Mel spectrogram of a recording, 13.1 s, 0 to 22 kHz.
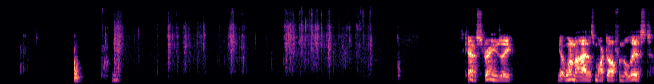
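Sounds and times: paper and packaging rustling: 2.1s - 7.6s.

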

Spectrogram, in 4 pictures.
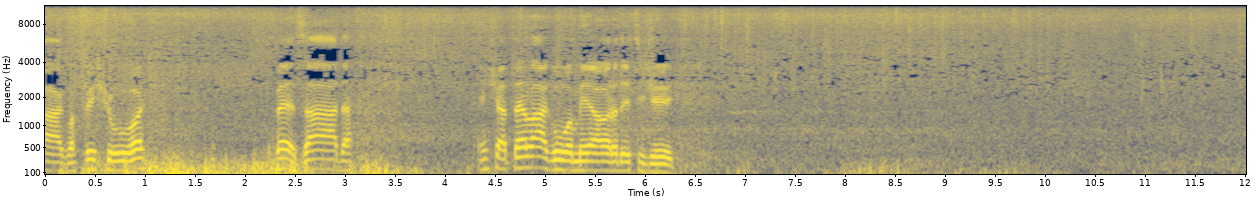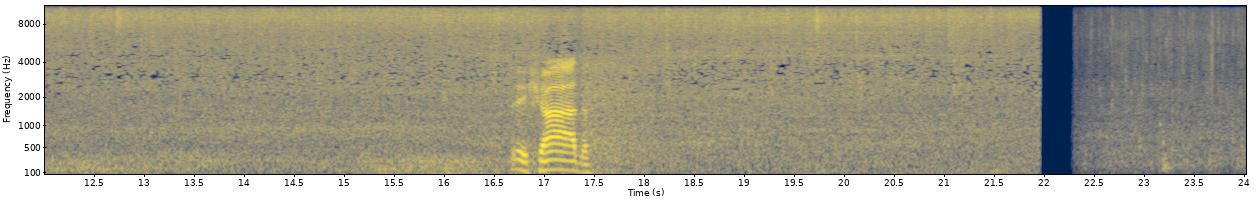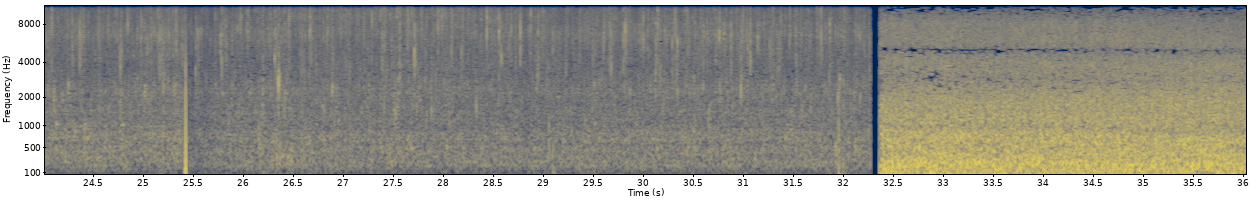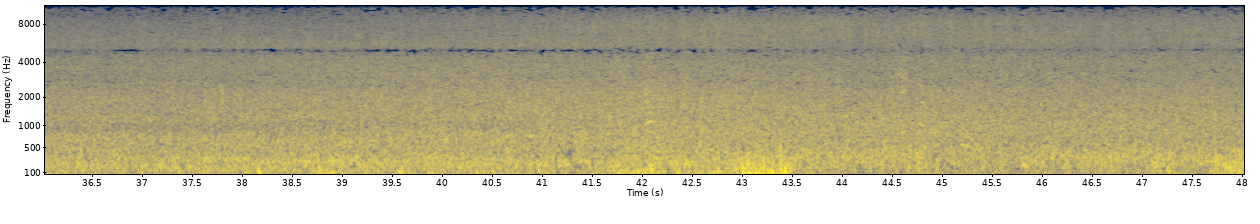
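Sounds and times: rain patter with scattered drops: 0.0s - 32.4s
heavy rain: 0.0s - 48.0s
rushing water: 0.0s - 48.0s.

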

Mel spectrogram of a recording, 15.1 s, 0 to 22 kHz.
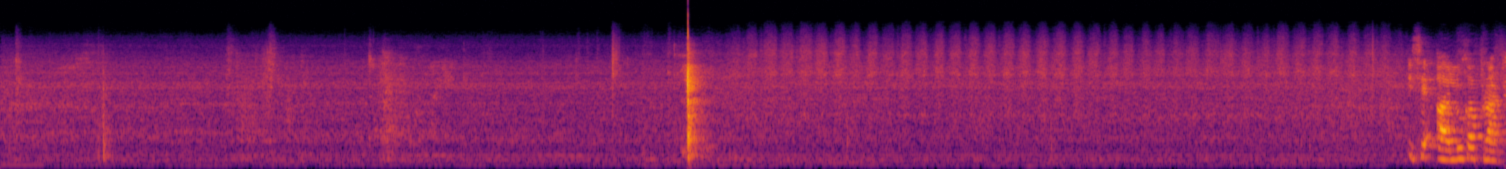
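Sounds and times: steady low hum: 0.0s - 15.0s
rolling pin rubbing on dough: 7.1s - 14.0s.

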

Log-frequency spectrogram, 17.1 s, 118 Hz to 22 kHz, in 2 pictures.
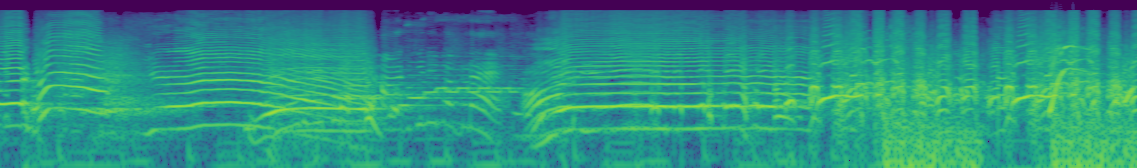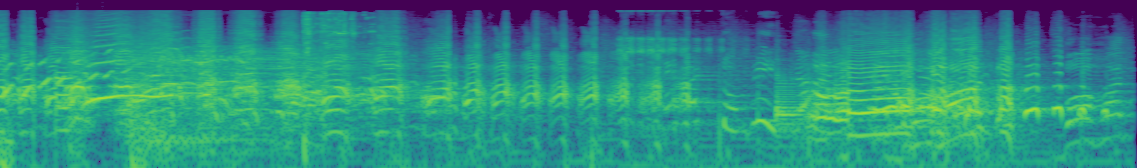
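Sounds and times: people laughing: 5.2s - 17.0s
woman shrieking laugh: 5.4s - 11.9s
deep booms: 6.6s - 8.8s.

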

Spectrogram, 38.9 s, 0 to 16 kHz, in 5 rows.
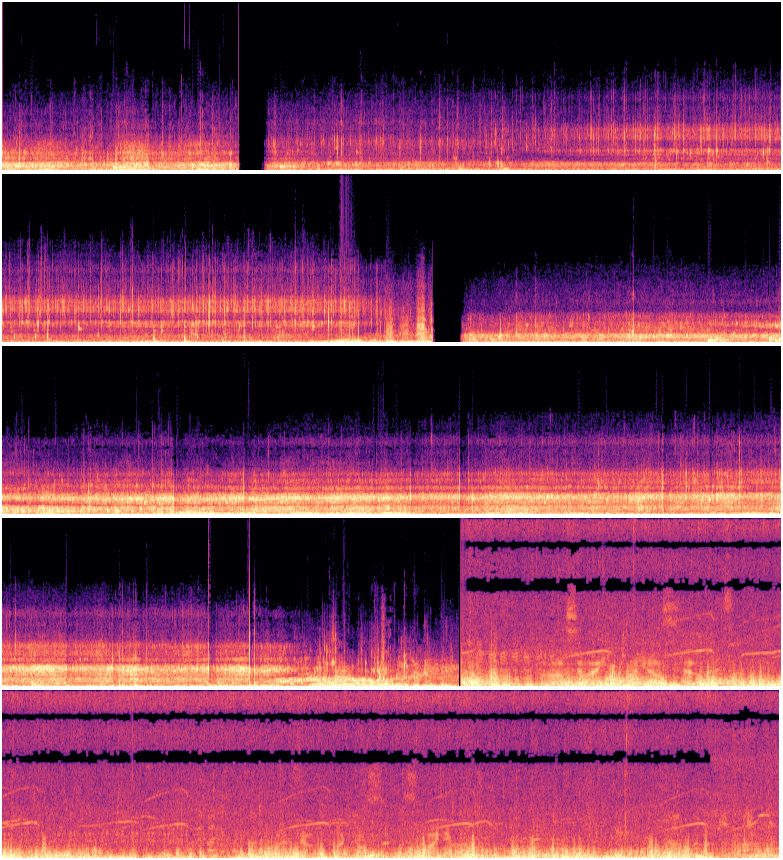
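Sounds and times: water gurgling underwater: 0.0s - 38.9s
water splash: 0.0s - 38.9s
boat motors humming underwater: 12.4s - 38.9s.

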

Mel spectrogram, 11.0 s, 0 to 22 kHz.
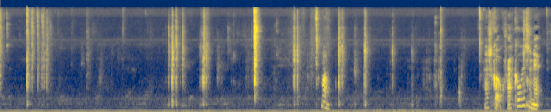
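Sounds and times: pork crackling crunching: 3.3s - 8.9s.

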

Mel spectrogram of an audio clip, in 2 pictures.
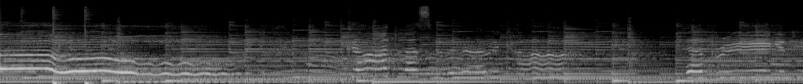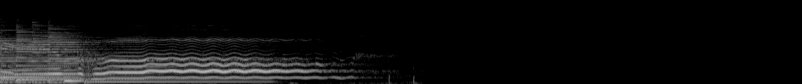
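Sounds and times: strummed acoustic guitar: 0.0s - 11.1s
woman singing: 0.0s - 11.7s.

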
